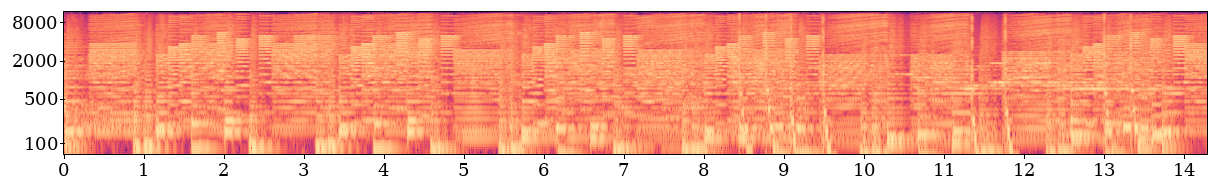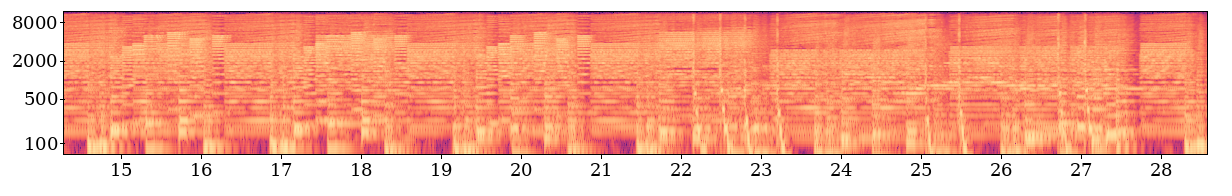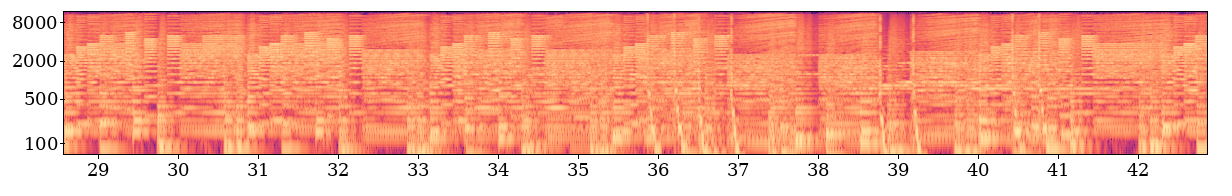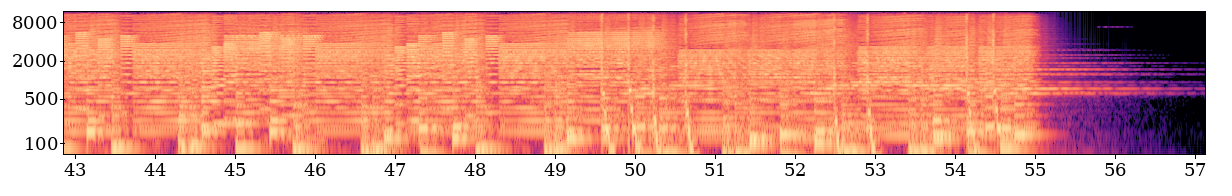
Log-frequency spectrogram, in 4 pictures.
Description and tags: Lost Moons -=- Stop Motion
An odd sounding fluctuation...
astoundtracks, Game, games, o0, or, Pit, Point, realization, whatever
